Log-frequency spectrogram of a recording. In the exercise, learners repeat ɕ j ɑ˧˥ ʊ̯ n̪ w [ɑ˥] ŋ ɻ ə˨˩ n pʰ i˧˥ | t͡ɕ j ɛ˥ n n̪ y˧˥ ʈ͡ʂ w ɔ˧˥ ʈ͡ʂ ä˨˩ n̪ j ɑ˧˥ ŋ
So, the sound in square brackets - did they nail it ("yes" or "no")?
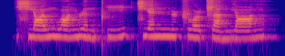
no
